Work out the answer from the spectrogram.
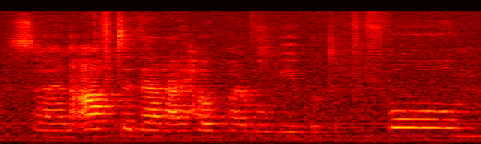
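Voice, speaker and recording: A woman's voice: medium pitch, fairly even intonation, moderate pace, recorded from a distance. A young woman from South Korea, a native Korean speaker with a British-influenced accent, modestly and hesitantly answering interview questions as a musician in a noisy, roomy hall. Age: young adult. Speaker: double bassist, concert soloist being interviewed. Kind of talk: onstage interview answers to an audience. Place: concert hall stage.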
